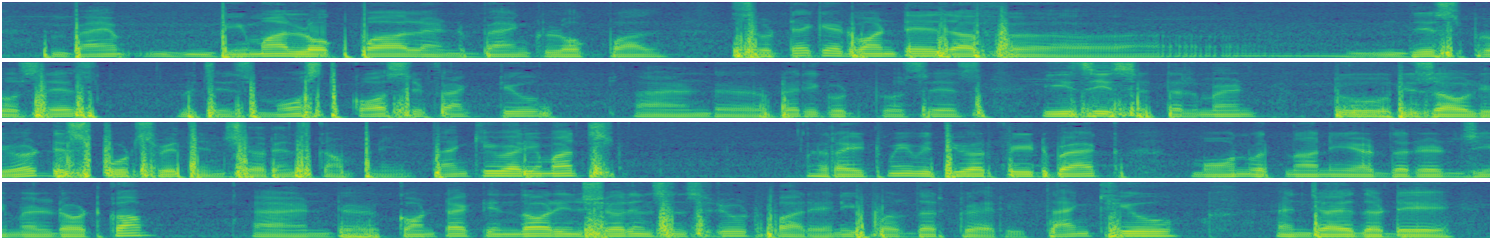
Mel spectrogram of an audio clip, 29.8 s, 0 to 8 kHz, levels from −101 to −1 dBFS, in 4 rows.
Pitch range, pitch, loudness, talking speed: 95-115 Hz, 105 Hz, -18 LUFS, 120 wpm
